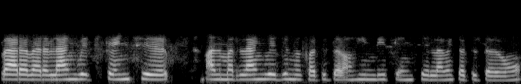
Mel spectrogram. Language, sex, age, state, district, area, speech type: Tamil, female, 45-60, Tamil Nadu, Cuddalore, rural, conversation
